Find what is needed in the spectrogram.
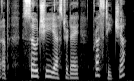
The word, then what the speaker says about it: Sochi: The name of the city is pronounced not Sochi, but exactly as written. That would be Sochi, just as Mr. Marchenkov writes, chi as in chicken, with the stress on the first syllable, Sochi.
